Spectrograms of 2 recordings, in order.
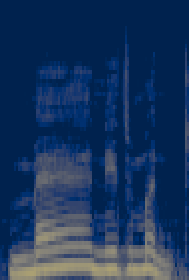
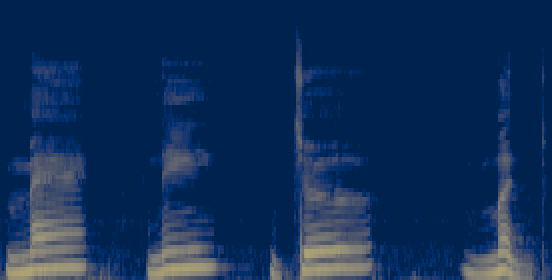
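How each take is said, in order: First: मैनेजमेंट as long mai, then nij-munt joined; slow मैनेजमेंट in three syllables; three-syllable breakdown. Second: मैनेजमेंट broken into mai, nee, juh, munt with long pauses; मैनेजमेंट said very slowly in four separate beats; wrong four-syllable split. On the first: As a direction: run ज straight into म in मैनेजमेंट, stretching the first syllable. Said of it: "ज के बाद म तुरंत आ जा रहा है". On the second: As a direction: give ज in मैनेजमेंट its own drawn-out syllable. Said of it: "तो यहाँ पे ज नहीं है". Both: Shown as a demonstration.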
